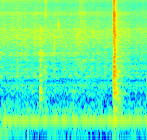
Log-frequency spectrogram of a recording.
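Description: Chickpea curry fries with very little oil in a pan while being stirred: a faint, soft sizzle with light scraping and one sharp clink of the utensil near the end.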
